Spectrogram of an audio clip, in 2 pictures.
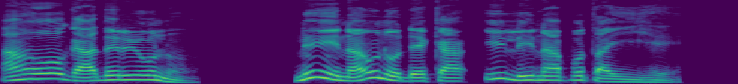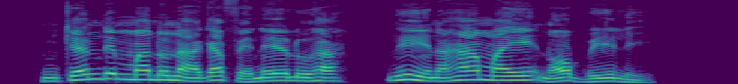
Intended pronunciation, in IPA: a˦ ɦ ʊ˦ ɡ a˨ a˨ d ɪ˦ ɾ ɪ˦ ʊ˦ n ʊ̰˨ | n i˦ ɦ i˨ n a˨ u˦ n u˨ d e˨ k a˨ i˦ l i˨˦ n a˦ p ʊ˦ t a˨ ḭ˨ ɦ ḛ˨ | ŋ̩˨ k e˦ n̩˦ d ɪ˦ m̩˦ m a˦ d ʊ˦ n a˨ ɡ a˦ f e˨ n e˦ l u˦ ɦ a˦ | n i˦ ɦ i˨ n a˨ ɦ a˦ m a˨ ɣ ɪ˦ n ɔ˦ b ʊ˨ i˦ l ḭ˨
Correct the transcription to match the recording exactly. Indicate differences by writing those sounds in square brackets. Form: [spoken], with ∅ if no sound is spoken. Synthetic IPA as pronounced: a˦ ɦ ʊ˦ ɡ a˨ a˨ d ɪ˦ ɾ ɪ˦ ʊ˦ n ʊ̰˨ | n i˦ ɦ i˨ n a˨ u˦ n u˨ d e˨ k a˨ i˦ l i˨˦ n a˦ p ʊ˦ t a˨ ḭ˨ ɦ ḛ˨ | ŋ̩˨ k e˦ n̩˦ d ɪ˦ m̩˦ m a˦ d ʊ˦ n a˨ ɡ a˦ f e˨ n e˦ l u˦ ɦ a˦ | n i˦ ɦ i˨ n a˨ ɦ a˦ m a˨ ɣ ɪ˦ n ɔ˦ b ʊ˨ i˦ l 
